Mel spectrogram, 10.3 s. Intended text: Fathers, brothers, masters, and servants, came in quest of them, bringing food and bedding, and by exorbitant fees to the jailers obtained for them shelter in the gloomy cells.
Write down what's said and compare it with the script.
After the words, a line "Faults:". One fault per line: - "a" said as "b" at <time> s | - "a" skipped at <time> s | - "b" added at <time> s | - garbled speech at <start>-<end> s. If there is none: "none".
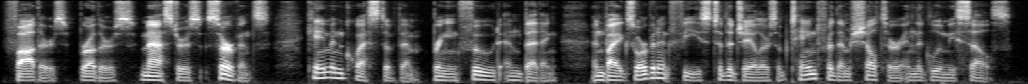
Fathers, brothers, masters, servants, came in quest of them, bringing food and bedding, and by exorbitant fees to the jailers obtained for them shelter in the gloomy cells.
Faults:
- "and" skipped at 2.0 s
